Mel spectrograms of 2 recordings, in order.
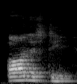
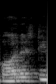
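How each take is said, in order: First: The word begins directly with a vowel. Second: The word begins with an h sound. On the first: The speaker calls it right. "ऑनेस्टी पढ़ेंगे। क्या पढ़ेंगे" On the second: The speaker calls it wrong. "अब इसको हम हॉनेस्टी नहीं पढ़ेंगे, हाँ sound नहीं आ रहा है"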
